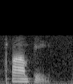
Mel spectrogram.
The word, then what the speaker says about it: Pompey: In a town that's spelled like Pompeii, but the locals call it Pompey, which I guess is about, 2,200 feet up or so, somewhere around there.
